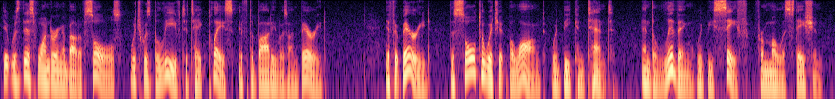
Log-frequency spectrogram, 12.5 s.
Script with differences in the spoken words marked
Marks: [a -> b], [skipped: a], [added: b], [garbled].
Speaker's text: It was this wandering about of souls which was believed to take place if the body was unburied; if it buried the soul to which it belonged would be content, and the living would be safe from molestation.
It was this wandering about of souls which was believed to take place if the body was unburied; if it buried the soul to which it belonged would be content, and the living would be safe from molestation.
